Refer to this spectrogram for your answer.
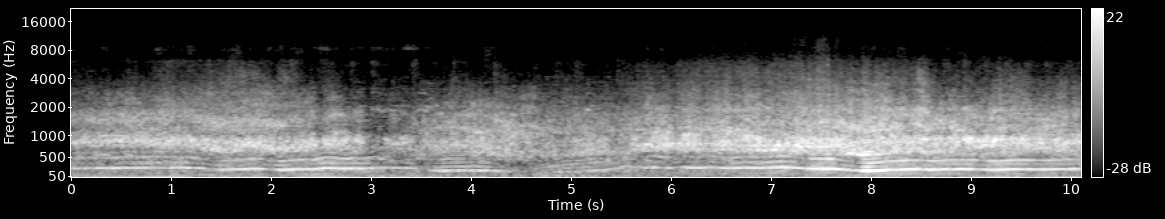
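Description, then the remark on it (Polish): A car drifts during a drifting show, with a continuous, wavering tire squeal and a roaring engine, the pitch sliding up and down as it slides through turns, loud throughout, without any talking. “Słuchajcie, jeszcze sam nie wiem, ale będę dzisiaj driftował specjalnie dla was tutaj.”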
